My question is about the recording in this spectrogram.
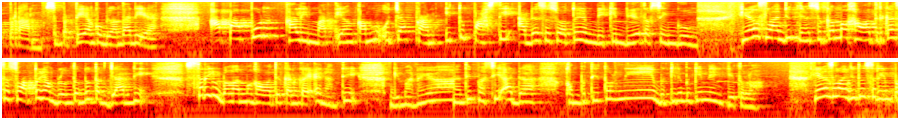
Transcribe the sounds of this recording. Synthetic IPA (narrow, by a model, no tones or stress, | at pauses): pəɾa̰nsəpərt̪ijaŋakubilaŋt̪adijaʔapapʊnkalimat̪jaŋkamuʔut͡ʃap̚kanit̪upast̪iʔadasəsuat̪ujaŋbikɪndiat̪ərsiŋɡʊŋjaŋsəlaɲd͡ʒʊt̪̚ɲasukaməŋhawat̪irkansəsuat̪ujaŋbəlʊmt̪ənt̪ut̪ərd͡ʒadi | səɾɪŋbaŋət̪̚məŋhawat̪irkankajaʔɛnant̪iɡimanajanant̪ipast̪iʔadakompət̪it̪ɔrnɪbəɡinibəɡinɪhɡit̪ulɔh | jaŋsəlaɲd͡ʒut̪ɲasəɾɪŋp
